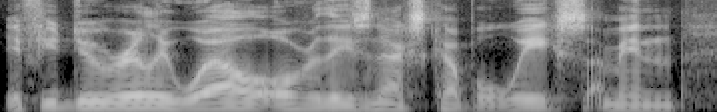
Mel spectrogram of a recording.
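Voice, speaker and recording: A man co-hosting a sports podcast, talking through basketball analysis in a casual, measured and explanatory way. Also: medium pitch, smooth, no room sound, clean studio sound.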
